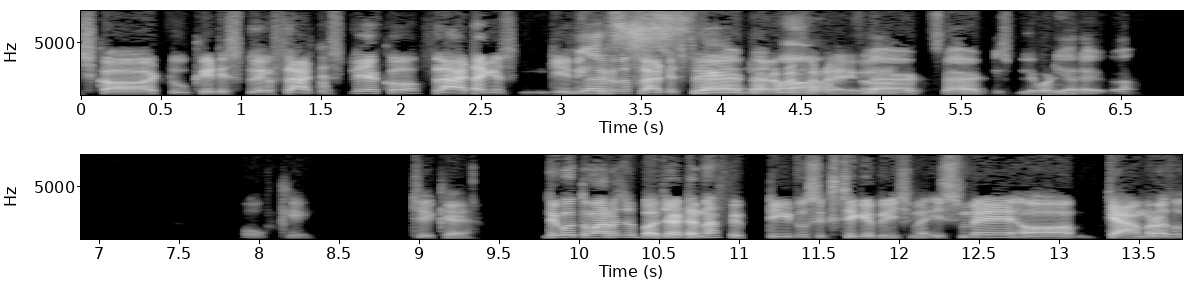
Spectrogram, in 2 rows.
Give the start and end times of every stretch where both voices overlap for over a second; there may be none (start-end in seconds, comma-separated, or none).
3.1-5.0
